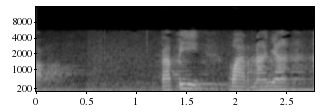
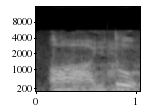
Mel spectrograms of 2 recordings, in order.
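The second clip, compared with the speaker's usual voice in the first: ordinary talk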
